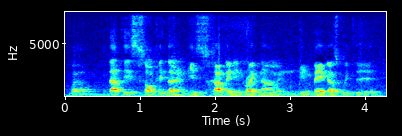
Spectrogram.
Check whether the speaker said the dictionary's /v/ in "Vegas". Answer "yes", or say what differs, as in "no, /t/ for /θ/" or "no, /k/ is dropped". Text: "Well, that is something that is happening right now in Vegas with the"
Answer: no, /b/ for /v/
